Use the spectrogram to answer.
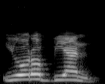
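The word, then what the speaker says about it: European: ارتكل مفيش اداه خالص حرف اليو هنا نطق او ي يوربيان تبب هنا ايان هي هتاخد او بس هنا طبعا لانه الحرف الاي هنا لا ينطق واللي هيطلع من بقك اللي هو حرف اليو ده وحرف اليو نطق ا مضموم يور زي كلمه يونيفورم يونيفرستي قنا تاخد ا ما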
